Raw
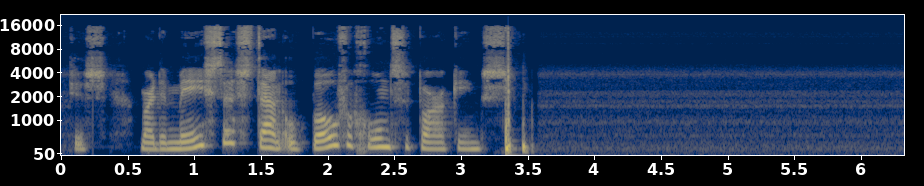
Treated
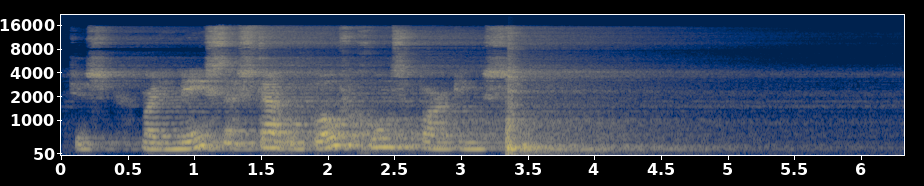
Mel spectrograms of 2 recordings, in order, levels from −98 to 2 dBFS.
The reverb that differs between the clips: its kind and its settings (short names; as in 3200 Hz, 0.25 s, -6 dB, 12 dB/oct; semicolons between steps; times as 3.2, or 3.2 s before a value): two-slope reverb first 0.37 s, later 4 s, from -18 dB, DRR -9 dB; gain -9.5 dB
